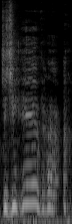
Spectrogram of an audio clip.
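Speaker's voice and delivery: very high, loud taunt; skipping villainess. Acted. Masked woman skips over to her victim, high mock-playful taunting. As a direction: tease him in a high put-on voice. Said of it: "skips over to him and says".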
